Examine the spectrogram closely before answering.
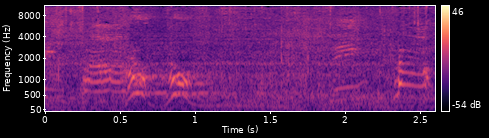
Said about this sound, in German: Halt die Fresse, Hund.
